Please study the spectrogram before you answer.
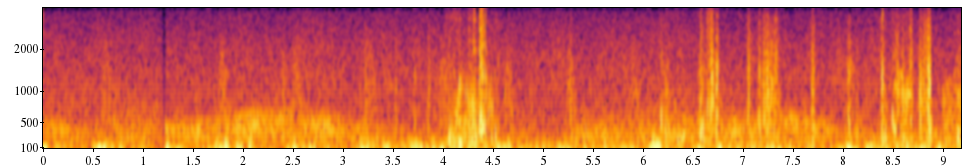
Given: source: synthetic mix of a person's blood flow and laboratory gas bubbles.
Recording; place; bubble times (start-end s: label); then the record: Doppler ultrasound of blood flow; subclavian vein
4.01-4.57 s: bubbles
6.15-6.43 s: bubbles
6.52-6.71 s: bubbles
8.36-8.71 s: bubbles
8.97-9.19 s: bubbles
From the record:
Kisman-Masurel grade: 223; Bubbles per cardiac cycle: several, 3 to 8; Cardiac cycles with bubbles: 10 to 50%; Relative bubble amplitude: loud (0.450 to 0.775); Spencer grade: 2 (many but less than half of the cardiac periods contain bubble signals, singularly or in groups); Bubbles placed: anywhere in the cardiac cycle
